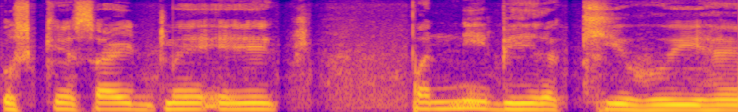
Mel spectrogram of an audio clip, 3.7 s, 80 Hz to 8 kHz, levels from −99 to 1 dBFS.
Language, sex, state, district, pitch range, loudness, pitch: Hindi, male, Uttar Pradesh, Lalitpur, 145-160 Hz, -12 LUFS, 160 Hz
